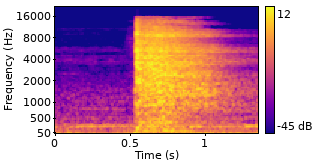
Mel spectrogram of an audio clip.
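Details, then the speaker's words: Air-brake air dryer on a test bench, charged to governor cut-out: sharp burst of air hiss fading over about a second as the larger purge tank empties while the governor signal holds; normal dryer purge. "ahí fue el corte quitamos i este tanque de purga es más grande y está acabando de vaciarlo con lo que se escucha ahorita pero se mantiene la señal del gobernador"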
